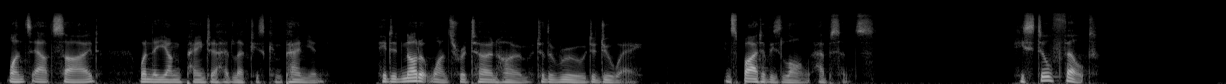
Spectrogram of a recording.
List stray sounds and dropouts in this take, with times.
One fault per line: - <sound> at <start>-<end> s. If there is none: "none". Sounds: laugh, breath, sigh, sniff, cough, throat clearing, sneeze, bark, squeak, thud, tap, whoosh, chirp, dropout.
none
